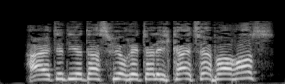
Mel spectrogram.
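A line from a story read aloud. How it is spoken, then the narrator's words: Angry thundering. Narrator (German): donnerte Tyrion Lannister wütend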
